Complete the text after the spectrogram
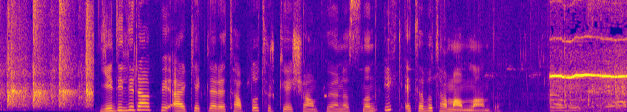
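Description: A young woman speaks clearly and steadily into a microphone, close by.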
